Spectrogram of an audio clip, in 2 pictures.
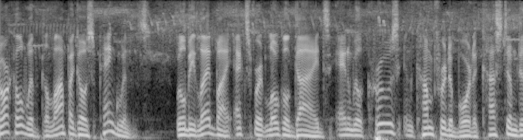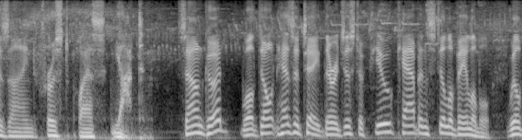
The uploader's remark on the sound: On today's show we're live from Acadia National Park in Maine.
